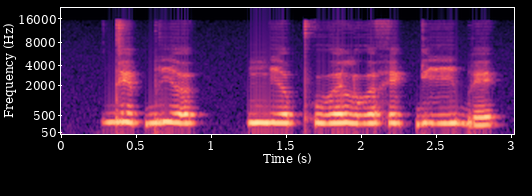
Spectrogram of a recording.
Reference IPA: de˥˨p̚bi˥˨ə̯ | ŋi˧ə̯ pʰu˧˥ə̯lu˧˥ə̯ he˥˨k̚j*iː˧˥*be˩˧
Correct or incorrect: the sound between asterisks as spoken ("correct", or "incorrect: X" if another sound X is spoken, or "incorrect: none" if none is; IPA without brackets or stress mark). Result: correct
